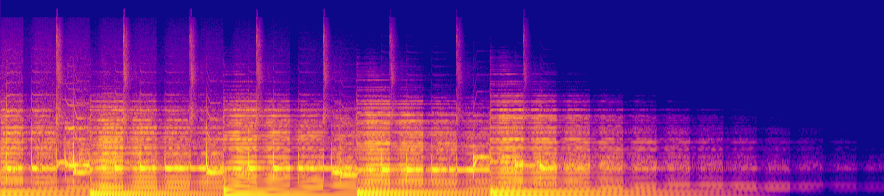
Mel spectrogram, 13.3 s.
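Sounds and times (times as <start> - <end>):
summer uplifting pop music: 0.0 - 10.2.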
